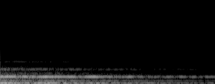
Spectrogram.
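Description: The ringing tail of a deep, gong-like cinematic hit: a steady low tone with higher overtones over a low rumble, fading away throughout.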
